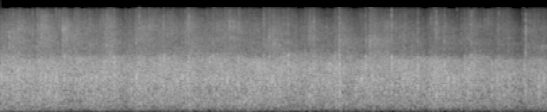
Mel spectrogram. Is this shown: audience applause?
yes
